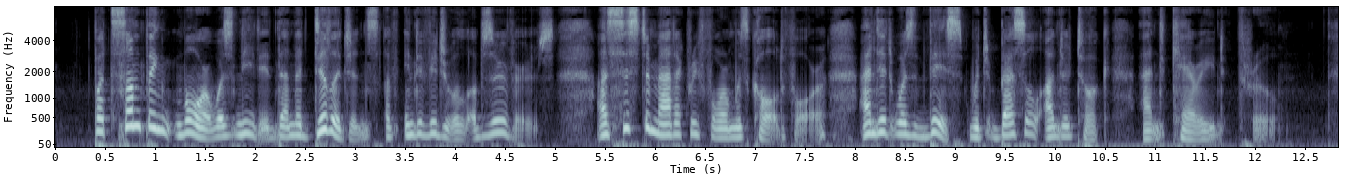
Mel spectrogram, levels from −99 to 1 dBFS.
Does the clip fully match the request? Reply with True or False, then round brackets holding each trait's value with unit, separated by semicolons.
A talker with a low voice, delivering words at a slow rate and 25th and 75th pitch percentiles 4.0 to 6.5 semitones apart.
False (185 Hz; 125 wpm; 5.1 semitones)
